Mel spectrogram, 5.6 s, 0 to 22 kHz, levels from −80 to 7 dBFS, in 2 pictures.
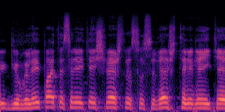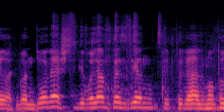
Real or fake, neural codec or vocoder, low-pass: fake; codec, 44.1 kHz, 2.6 kbps, SNAC; 14.4 kHz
